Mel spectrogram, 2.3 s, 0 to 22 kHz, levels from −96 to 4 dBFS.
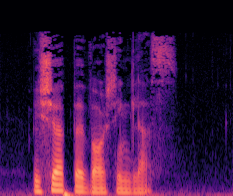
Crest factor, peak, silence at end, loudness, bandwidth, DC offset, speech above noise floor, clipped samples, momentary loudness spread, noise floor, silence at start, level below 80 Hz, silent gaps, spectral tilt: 18 dB; -2 dBFS; 0.6 s; -21 LUFS; 11.5 kHz; under 0.1%; 32 dB; under 0.1%; 15 LU; -52 dBFS; 0.35 s; -32 dBFS; none; -5 dB/octave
